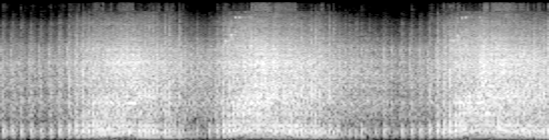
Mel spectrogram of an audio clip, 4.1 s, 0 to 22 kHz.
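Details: 2006 Honda CRF450X with a 450R head, rebuilt and running on electric start: a crisp single revs up and down three times, climbing quickly and dropping back cleanly with no knocks or rattles; normal running, revs super fast.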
